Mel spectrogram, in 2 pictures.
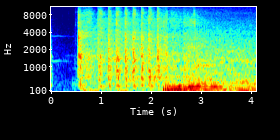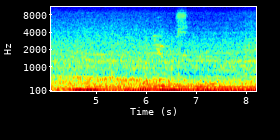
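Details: Mazda MX5 during a build after a new exhaust was fitted to replace the old leaking one: the starter churns about eight strokes, then the engine catches and settles into a steady, even idle with a deep, sealed exhaust and no puffing leaks.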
